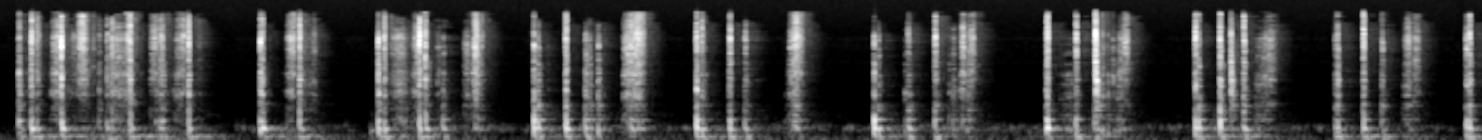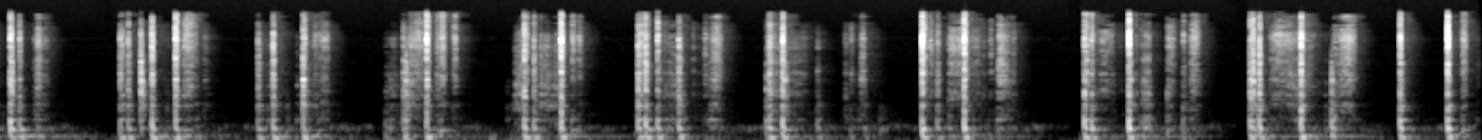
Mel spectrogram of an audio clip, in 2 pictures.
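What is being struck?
Styrofoam foam box.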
